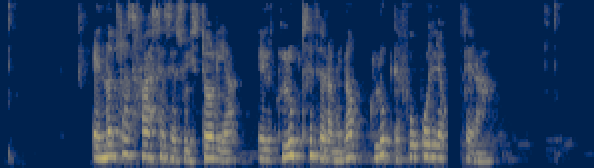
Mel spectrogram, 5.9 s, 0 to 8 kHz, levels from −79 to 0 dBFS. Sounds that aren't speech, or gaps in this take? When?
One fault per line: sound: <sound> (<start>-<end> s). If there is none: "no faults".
sound: dropout (4.5-4.6 s)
